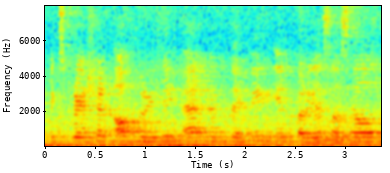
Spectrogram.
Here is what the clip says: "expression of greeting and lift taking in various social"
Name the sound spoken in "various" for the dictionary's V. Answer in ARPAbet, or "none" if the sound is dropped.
P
